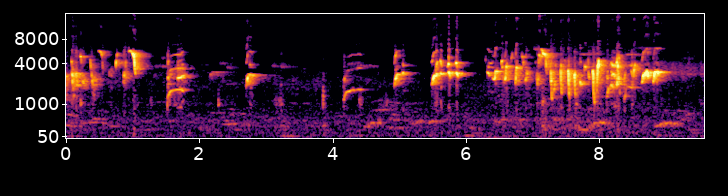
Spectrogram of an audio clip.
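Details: Spanish Timbrado canary, a young bird from this year, singing on 14 June 2023: short chirpy bursts separated by pauses, building into a longer, dense passage of rattling trills and bright notes.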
